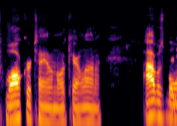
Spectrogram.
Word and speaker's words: Walkertown: live is called it's Walkertown North Carolina I was born you pronounce it Walker Town Walker Town Walker Town it was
